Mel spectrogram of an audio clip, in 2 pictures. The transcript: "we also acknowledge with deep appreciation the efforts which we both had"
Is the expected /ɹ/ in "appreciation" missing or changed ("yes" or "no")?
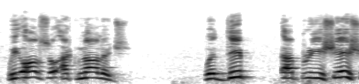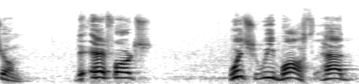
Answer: no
